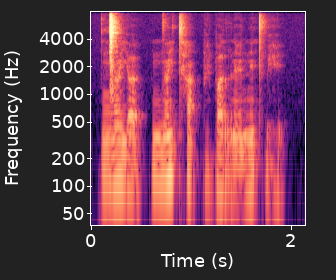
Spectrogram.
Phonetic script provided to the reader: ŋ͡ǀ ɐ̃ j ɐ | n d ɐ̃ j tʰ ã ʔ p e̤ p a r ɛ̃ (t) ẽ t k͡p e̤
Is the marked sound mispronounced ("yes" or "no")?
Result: yes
